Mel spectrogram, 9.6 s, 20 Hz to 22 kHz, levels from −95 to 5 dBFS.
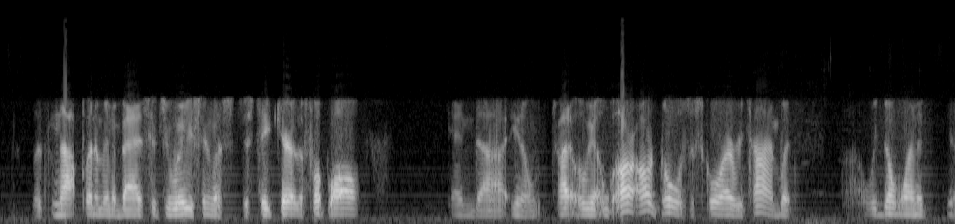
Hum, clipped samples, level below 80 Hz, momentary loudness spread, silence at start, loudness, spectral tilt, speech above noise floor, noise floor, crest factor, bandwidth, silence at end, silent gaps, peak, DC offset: none; under 0.1%; -68 dBFS; 15 LU; 0.35 s; -23 LUFS; -7.5 dB/octave; 41 dB; -65 dBFS; 20 dB; 6.4 kHz; 0 s; none; -4 dBFS; under 0.1%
